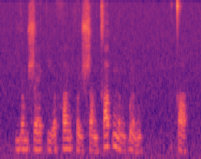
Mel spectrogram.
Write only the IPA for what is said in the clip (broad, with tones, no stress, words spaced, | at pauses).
jə˧mʂɛ˧ ki˨˩˦ə̯ ha˧ŋfə˨˩˨jʂa˨˩ŋca˦˥t̚ ŋə˨˩˨ŋɓə˨˩˨ŋ | t̪a˨˩k̚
